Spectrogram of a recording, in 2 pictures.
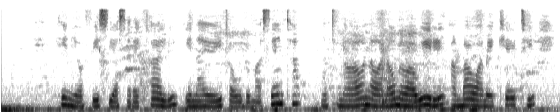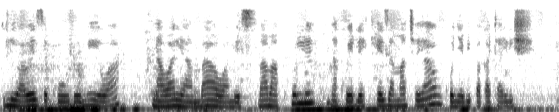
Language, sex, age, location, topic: Swahili, female, 18-24, Kisii, government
